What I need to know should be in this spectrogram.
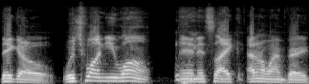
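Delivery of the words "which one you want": put-on country accent. Imitating DMV workers asking which license plate: imitating a country accent. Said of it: "I'm very, like, country today".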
